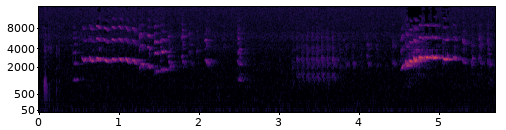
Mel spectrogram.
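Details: Chirping song from a female canary sitting on top of the farthest cage: high, sliding whistles that rise and fall, some quick notes, a softer buzzy patch midway, then a loud bright rising whistle near the end.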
